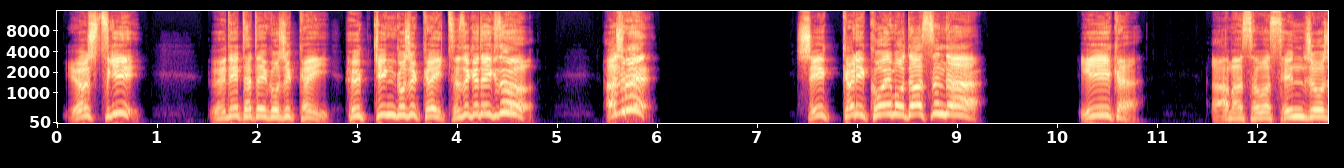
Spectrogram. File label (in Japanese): 外画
